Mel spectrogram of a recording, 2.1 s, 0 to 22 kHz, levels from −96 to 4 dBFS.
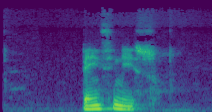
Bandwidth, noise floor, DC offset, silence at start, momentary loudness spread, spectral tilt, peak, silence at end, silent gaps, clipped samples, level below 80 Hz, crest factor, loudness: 9.6 kHz; -62 dBFS; under 0.1%; 0.85 s; 12 LU; -7 dB/octave; -2 dBFS; 0.55 s; none; under 0.1%; -54 dBFS; 20 dB; -19 LUFS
